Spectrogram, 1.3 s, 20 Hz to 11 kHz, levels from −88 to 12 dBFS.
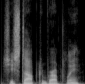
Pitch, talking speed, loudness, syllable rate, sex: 105 Hz, 140 wpm, -19 LUFS, 5.3 syllables/s, male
